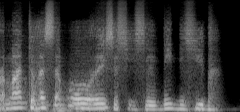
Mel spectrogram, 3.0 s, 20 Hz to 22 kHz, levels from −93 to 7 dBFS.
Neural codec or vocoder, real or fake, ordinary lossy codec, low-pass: codec, 44.1 kHz, 0.9 kbps, DAC; fake; none; none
